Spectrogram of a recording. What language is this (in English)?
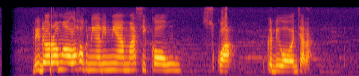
Sundanese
